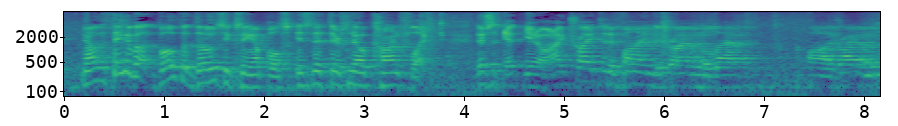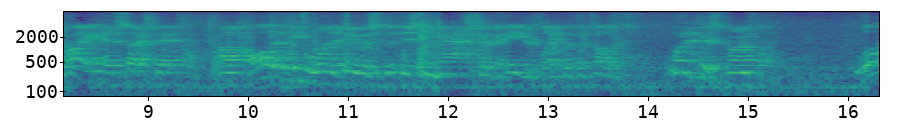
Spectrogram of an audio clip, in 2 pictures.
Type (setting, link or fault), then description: setting, live audience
